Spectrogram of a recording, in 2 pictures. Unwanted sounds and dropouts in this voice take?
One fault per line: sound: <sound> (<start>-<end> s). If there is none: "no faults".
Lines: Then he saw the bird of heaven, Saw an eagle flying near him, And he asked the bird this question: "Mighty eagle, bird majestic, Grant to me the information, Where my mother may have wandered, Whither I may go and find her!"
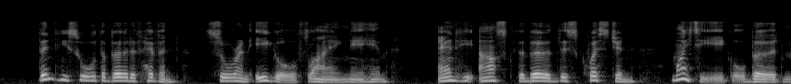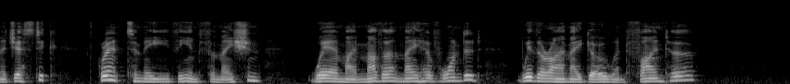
no faults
